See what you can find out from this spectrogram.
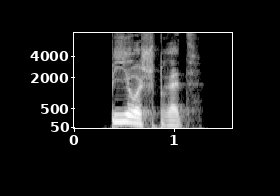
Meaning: biofuel
- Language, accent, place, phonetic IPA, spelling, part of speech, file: German, Germany, Berlin, [ˈbiːoˌʃpʁɪt], Biosprit, noun, De-Biosprit.ogg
